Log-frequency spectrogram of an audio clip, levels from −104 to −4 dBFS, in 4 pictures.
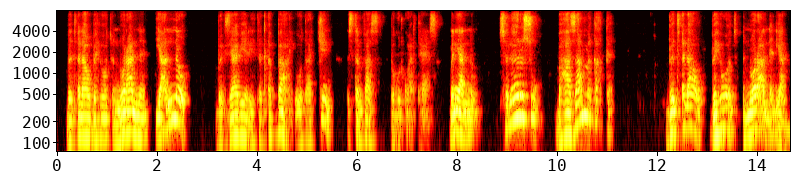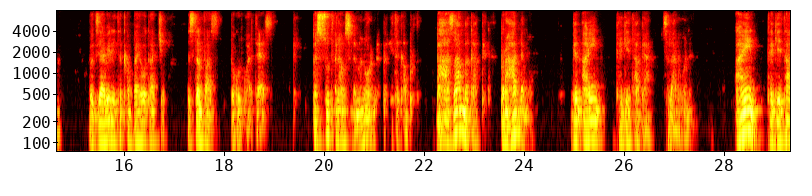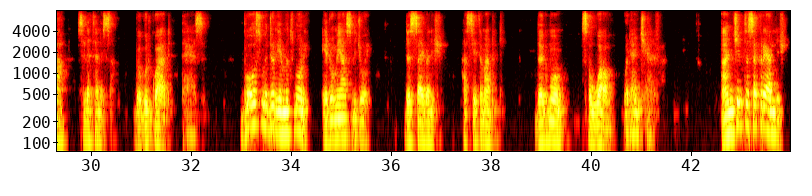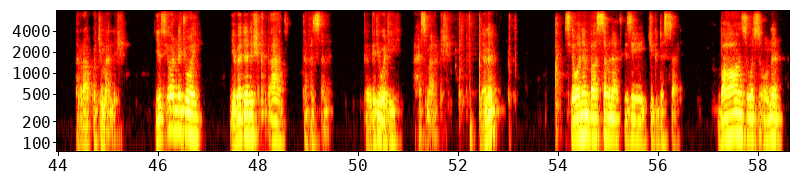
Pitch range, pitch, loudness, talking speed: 105-180 Hz, 125 Hz, -23 LUFS, 85 wpm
